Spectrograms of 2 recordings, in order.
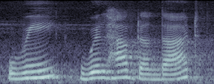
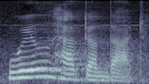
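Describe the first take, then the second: First: The word will is said in full. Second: The word will is contracted onto we.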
